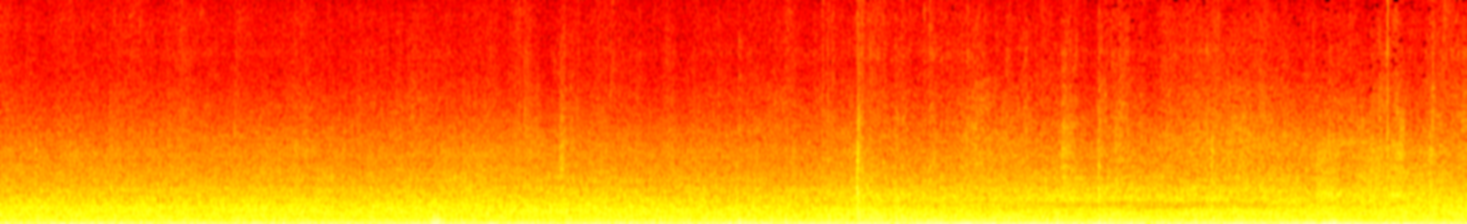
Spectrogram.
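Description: Steady low engine rumble of boat traffic on the harbour, growing louder near the end.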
